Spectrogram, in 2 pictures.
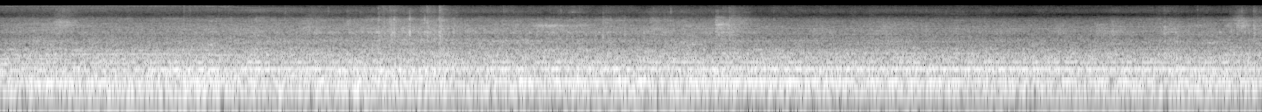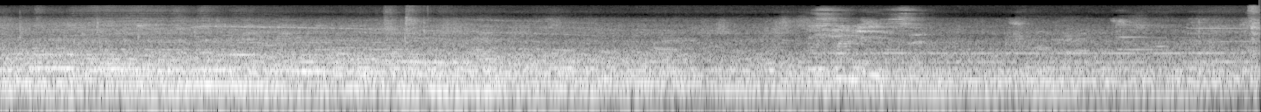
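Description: Cars pass by close on the street.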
